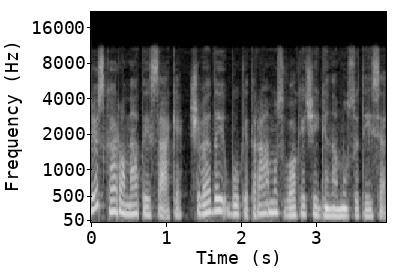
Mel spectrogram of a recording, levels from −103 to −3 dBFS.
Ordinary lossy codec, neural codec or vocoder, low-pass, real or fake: Opus, 64 kbps; vocoder, 44.1 kHz, 128 mel bands, Pupu-Vocoder; 10.8 kHz; fake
